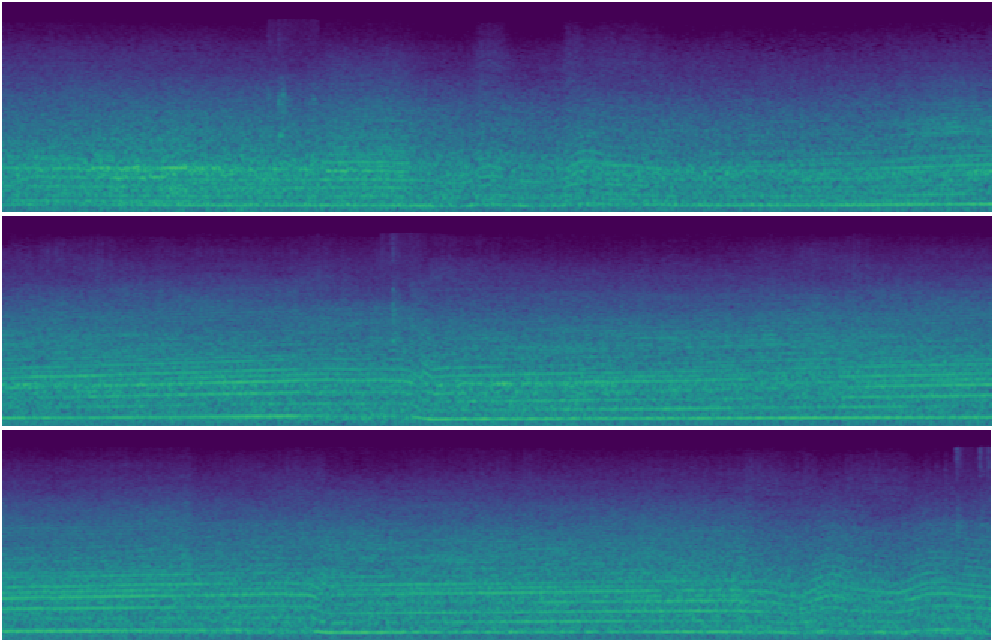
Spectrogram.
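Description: A race car engine drones and rises in pitch through the gears, dropping sharply at each gear change.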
